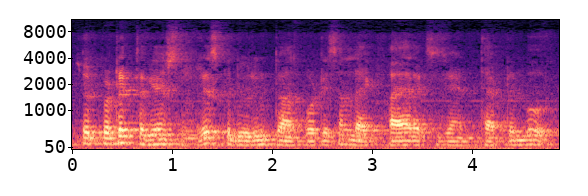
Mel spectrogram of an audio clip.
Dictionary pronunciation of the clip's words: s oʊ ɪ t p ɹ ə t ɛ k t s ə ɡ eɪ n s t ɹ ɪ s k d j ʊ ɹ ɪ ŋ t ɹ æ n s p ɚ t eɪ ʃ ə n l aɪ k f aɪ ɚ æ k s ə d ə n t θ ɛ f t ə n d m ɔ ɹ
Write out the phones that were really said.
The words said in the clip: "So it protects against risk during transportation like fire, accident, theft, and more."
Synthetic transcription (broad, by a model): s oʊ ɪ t p ɹ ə t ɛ k t ə ɡ eɪ n s t ɹ ɪ s k d j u ɹ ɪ ŋ t ɹ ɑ n s p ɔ t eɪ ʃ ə n l aɪ k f aɪ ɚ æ k s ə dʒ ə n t t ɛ p t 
